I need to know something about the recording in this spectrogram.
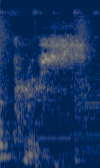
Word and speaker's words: plus: ou féminin pluriel attention on ne prononce pas le s de plus elsa est la plus grande de la classe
